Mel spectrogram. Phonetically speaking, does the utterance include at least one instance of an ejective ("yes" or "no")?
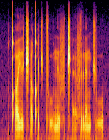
yes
